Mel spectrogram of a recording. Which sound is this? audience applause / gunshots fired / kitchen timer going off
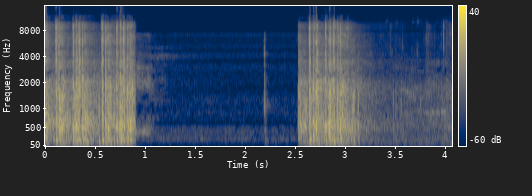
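gunshots fired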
